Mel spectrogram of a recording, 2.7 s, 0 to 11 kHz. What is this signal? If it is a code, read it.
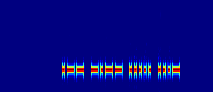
Morse code, heard as a keyed tone, about 37 wpm, 700 Hz. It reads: WY5V
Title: USA Call Signs - 4 Characters - 40wpm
